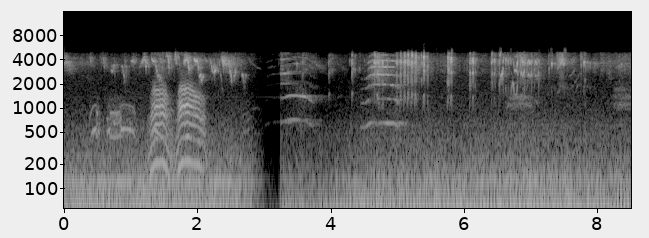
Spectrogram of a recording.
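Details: Young Pallas's cat kittens aged 3 to 7 weeks on a motion-activated trail camera give two strong arched, rising-then-falling mews in quick succession, then a brief dropout; birds chirp and whistle throughout over a low hum.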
